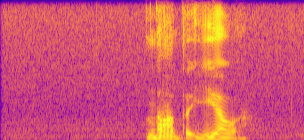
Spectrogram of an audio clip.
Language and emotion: Russian, sad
